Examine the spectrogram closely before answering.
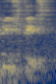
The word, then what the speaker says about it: pistis: I'm almost afraid to pronounce that word in the pulpit, but that's, it's pistis.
